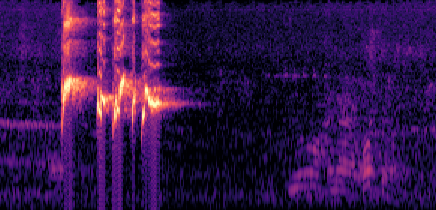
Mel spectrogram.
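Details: Red-whiskered bulbul singing in the morning, a lure recording meant to make other bulbuls sing; a quick phrase of four bright whistled notes, followed by softer lower warbling notes from another bird.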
